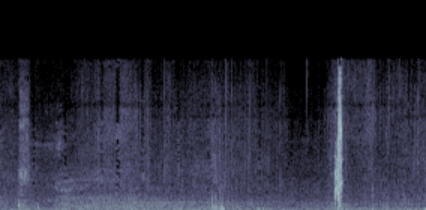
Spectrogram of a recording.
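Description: Soft movement and clothing sounds as a woman in a fleece robe leans over and embraces a seated man. One sharp, very short rustle comes about three and a half seconds in.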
